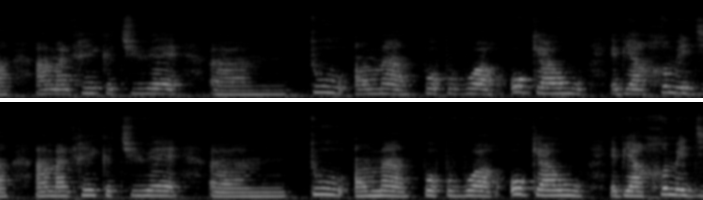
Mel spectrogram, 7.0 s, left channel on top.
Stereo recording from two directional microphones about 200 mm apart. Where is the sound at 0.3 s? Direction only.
45° right (ahead or behind).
